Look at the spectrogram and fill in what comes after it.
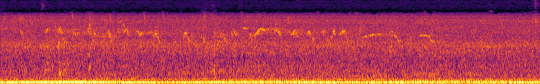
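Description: Near silence, with faint, scattered bird chirps over a steady low hum.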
